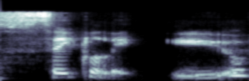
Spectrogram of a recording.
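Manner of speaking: voice goes funny with a slow creaky crack.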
